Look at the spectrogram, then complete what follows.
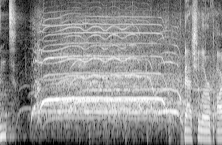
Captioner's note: attendees applauding and cheering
